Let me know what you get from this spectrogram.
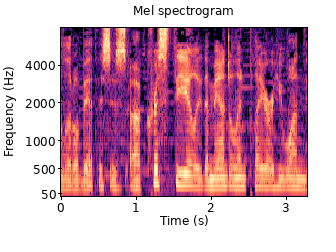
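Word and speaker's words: Thile: Thiele.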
